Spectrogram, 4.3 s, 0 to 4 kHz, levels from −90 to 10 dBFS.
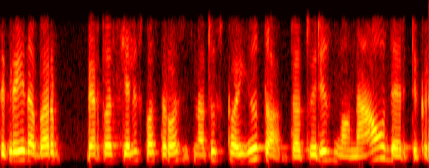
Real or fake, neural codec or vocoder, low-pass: real; none; 3.6 kHz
